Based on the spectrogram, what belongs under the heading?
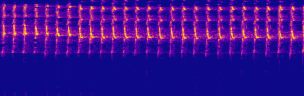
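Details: Lovebird chattering in the rapid 'ngekek' style used to call a rival. Shrill, high, rasping chips repeat at a fast, even pace, about seven per second, without pause for the whole stretch.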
